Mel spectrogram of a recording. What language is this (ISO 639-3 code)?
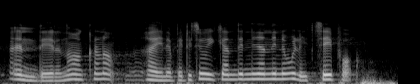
mal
